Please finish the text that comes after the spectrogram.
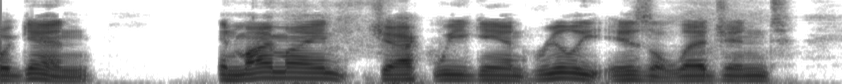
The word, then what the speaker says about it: Weigand: I think I pronounced his last name uh We Wand or We Wagand or something like that. I pronounced it differently and he corrected me and said it was pronounced Wagand. So, if you do refer to Jack, make sure that you say his name is Wagand.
